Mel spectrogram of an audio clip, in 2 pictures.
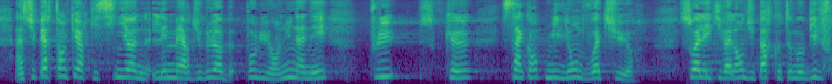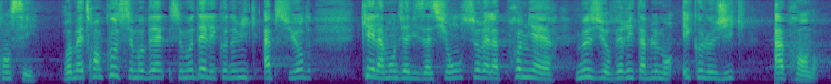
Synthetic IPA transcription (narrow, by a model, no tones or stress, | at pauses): ɛ̃sypɛʁt̪ɑ̃kʲœʁkʲisiɲɔnlemɛʁd̪yɡlɔbpɔlyɑ̃nynaneply | skə | sɛ̃kɑ̃t̪miljɔ̃d̪əvwat̪ʰyːʁ | swalekʲivalɑ̃d̪ypaʁkɔt̪ɔmɔbilfχɑ̃sɛ | ʁəmɛt̪χɑ̃kozssəmɔd̪ɛlekɔnɔmikapsyʁd̪kɛlamɔ̃d̪jalizasjɔ̃səʁɛlapχəmjɛʁməzyʁveʁit̪abləmɑ̃ekɔlɔʒik | apχɑ̃d̪ʁ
